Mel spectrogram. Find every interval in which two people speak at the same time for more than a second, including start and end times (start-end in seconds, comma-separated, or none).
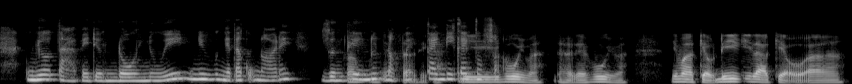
3.5-5.0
